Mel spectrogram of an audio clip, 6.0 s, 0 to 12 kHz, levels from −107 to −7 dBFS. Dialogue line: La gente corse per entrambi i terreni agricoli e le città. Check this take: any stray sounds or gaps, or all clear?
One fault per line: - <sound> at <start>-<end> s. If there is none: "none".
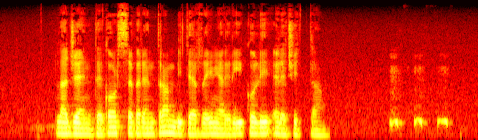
- laugh at 4.9-5.7 s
